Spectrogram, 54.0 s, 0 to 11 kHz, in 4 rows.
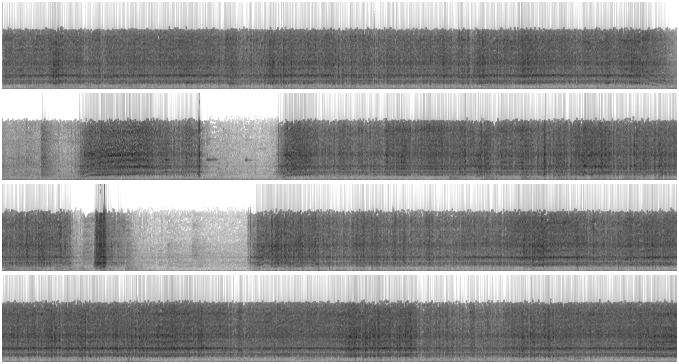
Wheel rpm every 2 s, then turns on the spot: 230, 230, 230, 220, 220, 230, 130, 40, 150, 50, 200, 200, 210, 210, 80, 0, 130, 210, 220, 220, 230, 230, 230, 230, 220, 220, 230.
16-18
